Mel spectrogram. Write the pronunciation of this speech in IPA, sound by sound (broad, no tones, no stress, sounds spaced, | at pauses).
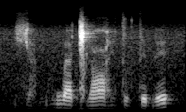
ç æ̤ b o̤ w æ ɡ͡ǁ i ʕ e̤ t l o̤ t e b e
